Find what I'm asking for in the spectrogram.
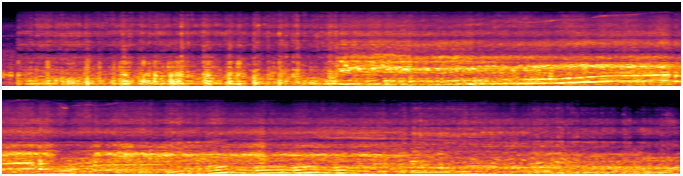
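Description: A turbocharged Chevette drift car launches from a standstill, its engine revving hard and climbing in pitch, loud and close, then holding a high rasping drone with pressure-like whooshes.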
